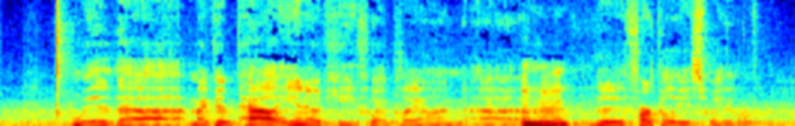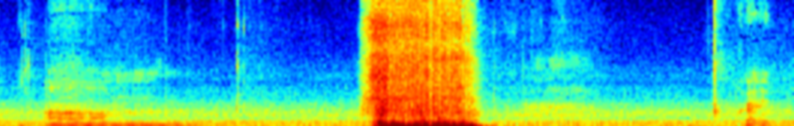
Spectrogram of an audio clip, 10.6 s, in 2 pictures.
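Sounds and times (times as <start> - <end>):
speech: 0.5 - 6.3
loud breathy fart noise blown with the mouth: 7.7 - 8.7.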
